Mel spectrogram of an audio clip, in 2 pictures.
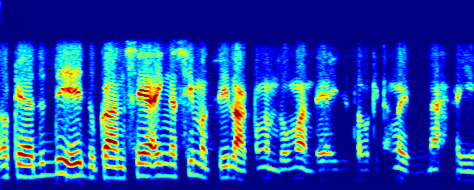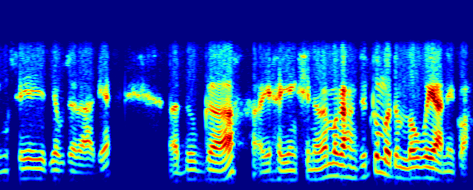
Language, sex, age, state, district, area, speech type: Manipuri, male, 30-45, Manipur, Kangpokpi, urban, conversation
